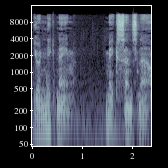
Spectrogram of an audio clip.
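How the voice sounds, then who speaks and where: A man's put-on character voice, very deep and low, over clear background noise. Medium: video game. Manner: terse, deadpan.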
